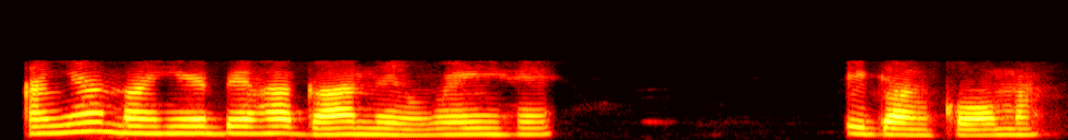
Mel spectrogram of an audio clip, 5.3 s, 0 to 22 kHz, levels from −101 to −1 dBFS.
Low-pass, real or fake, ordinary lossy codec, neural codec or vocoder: 3.6 kHz; fake; none; codec, 44.1 kHz, 2.6 kbps, SNAC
